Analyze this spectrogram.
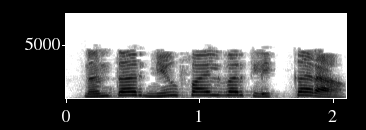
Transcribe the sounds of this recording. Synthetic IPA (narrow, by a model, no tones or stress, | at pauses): nɐnt̪əɾnjuːfajlʋɐɾklikːɐɾa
